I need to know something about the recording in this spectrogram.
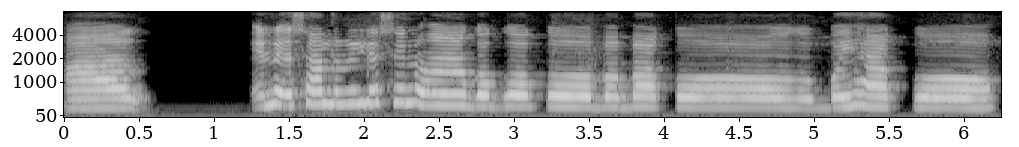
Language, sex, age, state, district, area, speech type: Santali, female, 45-60, Jharkhand, Bokaro, rural, spontaneous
